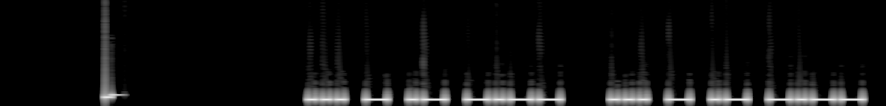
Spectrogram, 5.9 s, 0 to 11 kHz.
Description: Morse code, heard as a keyed tone, about 25 wpm, 700 Hz. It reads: STAY STAY
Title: Top 500 Words Repeated 25wpm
